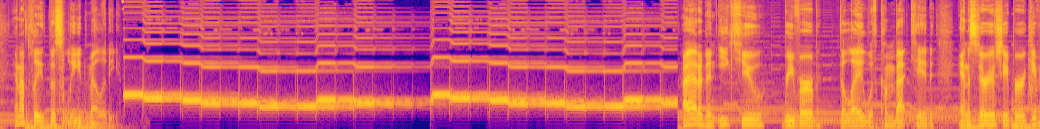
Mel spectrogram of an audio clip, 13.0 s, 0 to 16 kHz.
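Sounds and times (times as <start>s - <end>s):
gliding synth lead melody: 1.5s - 13.0s.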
